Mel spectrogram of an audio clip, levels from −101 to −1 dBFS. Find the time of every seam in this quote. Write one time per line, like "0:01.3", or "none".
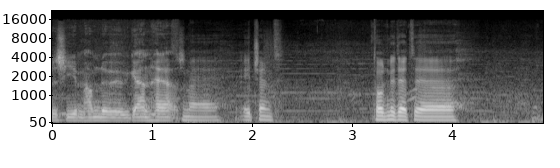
0:01.2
